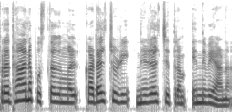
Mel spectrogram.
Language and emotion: Malayalam, neutral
